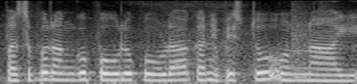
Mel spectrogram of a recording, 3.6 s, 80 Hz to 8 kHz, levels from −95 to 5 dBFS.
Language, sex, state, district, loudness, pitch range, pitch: Telugu, female, Telangana, Hyderabad, -15 LUFS, 215-230 Hz, 225 Hz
